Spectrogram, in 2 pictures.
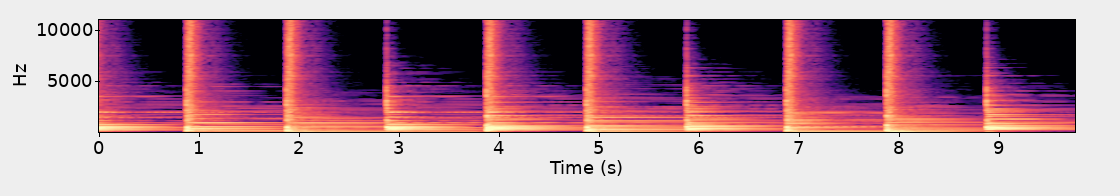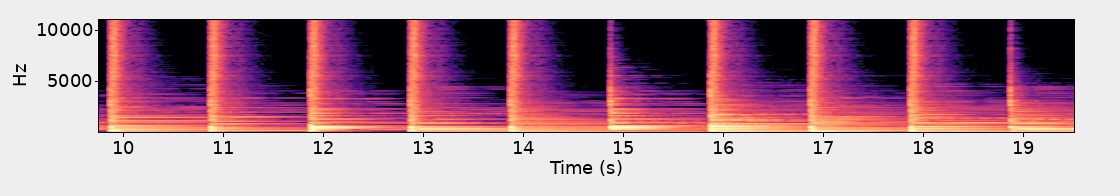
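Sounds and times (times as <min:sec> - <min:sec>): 
piano: 0:00.0 - 0:19.4
snare drum: 0:00.9 - 0:01.3, 0:01.9 - 0:02.3, 0:04.9 - 0:05.3, 0:06.9 - 0:08.3, 0:09.9 - 0:10.3, 0:10.9 - 0:14.4, 0:16.9 - 0:18.4.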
